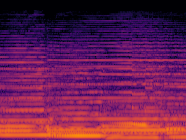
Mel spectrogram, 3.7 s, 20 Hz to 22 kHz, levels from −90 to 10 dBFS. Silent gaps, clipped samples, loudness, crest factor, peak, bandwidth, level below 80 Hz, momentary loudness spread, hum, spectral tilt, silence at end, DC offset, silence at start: none; under 0.1%; -22 LUFS; 12 dB; -10 dBFS; 12.5 kHz; -66 dBFS; 4 LU; none; -7.5 dB/octave; 0 s; under 0.1%; 0 s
